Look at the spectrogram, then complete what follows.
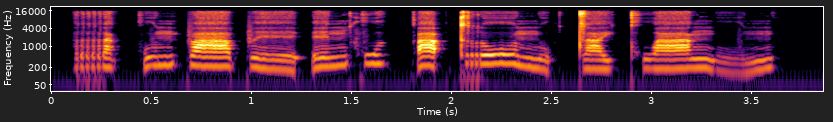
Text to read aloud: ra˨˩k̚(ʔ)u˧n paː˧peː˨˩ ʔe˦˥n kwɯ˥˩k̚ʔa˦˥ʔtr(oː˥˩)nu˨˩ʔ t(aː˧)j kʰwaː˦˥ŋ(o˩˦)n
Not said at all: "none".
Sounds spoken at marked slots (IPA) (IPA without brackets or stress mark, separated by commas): ʔ, oː˥˩, a˧, u˩˦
